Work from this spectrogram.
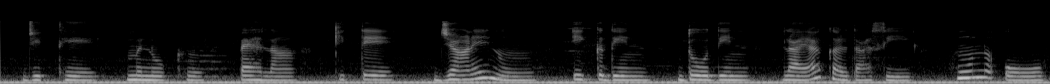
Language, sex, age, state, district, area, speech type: Punjabi, female, 18-30, Punjab, Rupnagar, urban, spontaneous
